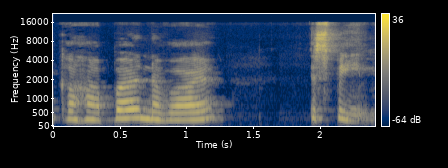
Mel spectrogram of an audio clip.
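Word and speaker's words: Navarre: वाली है तो जरा इस बात को ध्यान रखना कि इसको सिर्फ नवा पढ़ते हैं यह डबल आरई को छोड़ देते हैं क्या पढ़ते हैं सिर्फ नवा जबकि अगर आपको भै आप बाद में स्पेलिंग ध्यान नहीं आए तो नवारे ही पढ़ लो आप पर बाकी पढ़ते कैसे हैं इसको नवा ठीक है तो फ्रांसिस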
